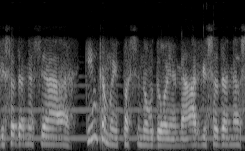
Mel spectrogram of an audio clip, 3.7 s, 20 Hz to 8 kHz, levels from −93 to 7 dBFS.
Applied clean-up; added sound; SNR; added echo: none; Wind instrument, woodwind instrument; 18 dB; none.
